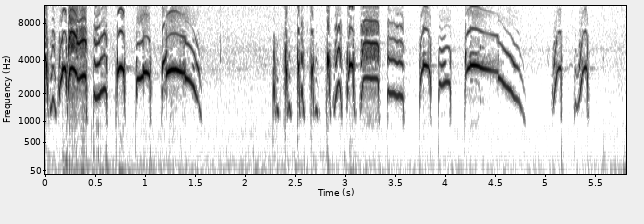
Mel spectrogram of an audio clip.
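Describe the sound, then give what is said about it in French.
A song thrush, perched high in spruce trees in the Sarcena forest on the Dufre massif, sings clearly, delivering bright, whistled phrases in short bursts, with a brief pause before launching into a fresh run of varied, repeated notes. No voices are present. “Et sur les épicéas qu'on voit là-bas au bout, tout en haut perché, il y a la grive musicienne.”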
